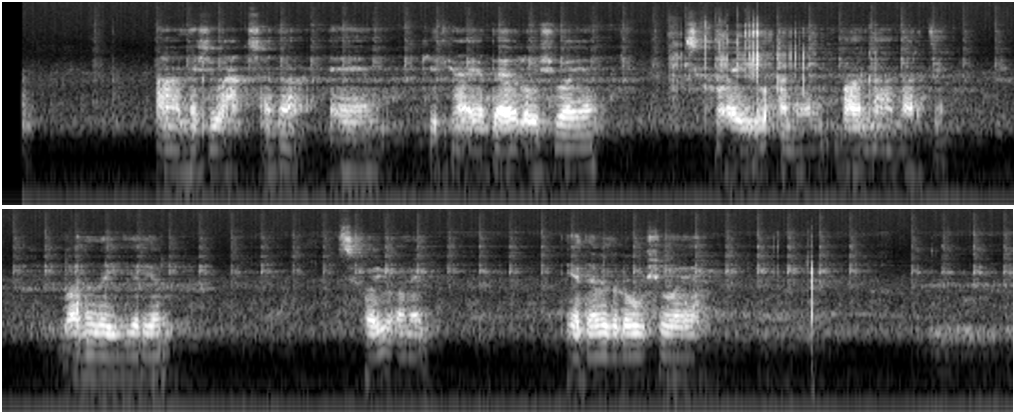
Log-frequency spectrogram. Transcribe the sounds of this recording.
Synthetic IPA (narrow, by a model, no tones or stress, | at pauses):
ʔɐmɛːʃiwɑħɑːkʰɐ̥sɔ̰ʕd̪a̰ːɛnkʰiːt̪kʰɐ̰jaːd̪ɛɐlʔɔːɣʊʃʊwaːja | sɪ̥fɔ̰ʔɛjʊ̰ʕɑ̰nɛnbaːlɐɦɐma̰ːɾɐk̚t̪ʰɛ̰ | baːlɐðɐjɐrjɐr | sɪ̥fɔɛjʊʕɑnɛn | ʔijɐd̪ɛwɐðɐlɔːɣʊʃɪwaːja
